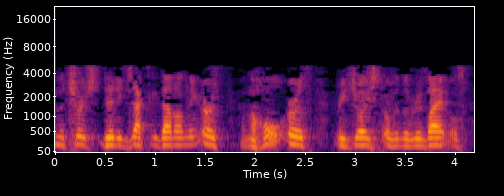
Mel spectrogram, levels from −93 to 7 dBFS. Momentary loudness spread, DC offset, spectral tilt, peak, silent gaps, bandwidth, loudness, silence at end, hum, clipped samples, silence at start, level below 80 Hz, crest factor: 8 LU; under 0.1%; -9.5 dB/octave; -6 dBFS; none; 5 kHz; -24 LUFS; 0.1 s; none; under 0.1%; 0 s; -62 dBFS; 18 dB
